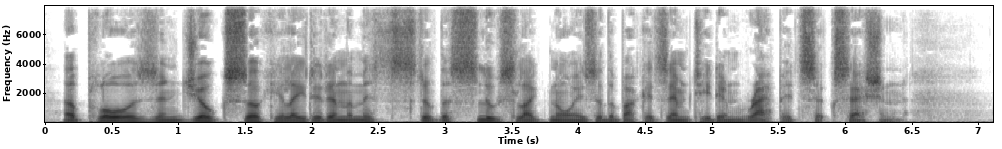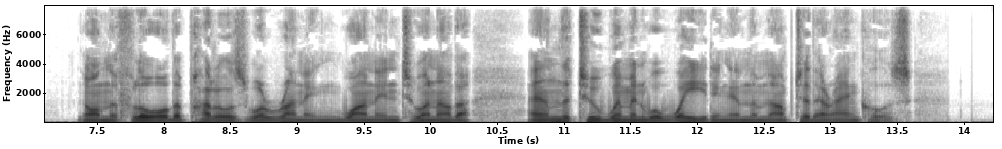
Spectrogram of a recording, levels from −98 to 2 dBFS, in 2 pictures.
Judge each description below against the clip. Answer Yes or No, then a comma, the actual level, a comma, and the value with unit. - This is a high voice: No, very low, 85 Hz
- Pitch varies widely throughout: No, average, 3.3 semitones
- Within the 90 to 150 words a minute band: No, average, 175 wpm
